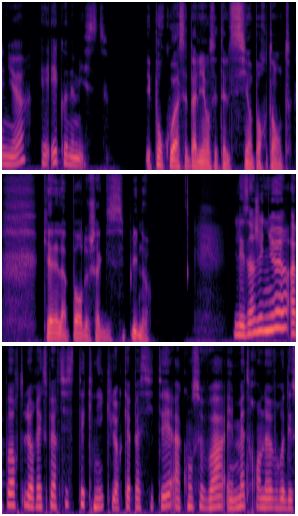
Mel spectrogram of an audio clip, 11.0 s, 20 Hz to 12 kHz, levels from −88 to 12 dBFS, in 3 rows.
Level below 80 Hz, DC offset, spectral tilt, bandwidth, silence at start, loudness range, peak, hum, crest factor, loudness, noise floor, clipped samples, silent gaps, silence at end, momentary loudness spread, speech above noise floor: -54 dBFS; under 0.1%; -5.5 dB/octave; 12 kHz; 0 s; 4 LU; -10 dBFS; none; 20 dB; -29 LUFS; -57 dBFS; under 0.1%; none; 0 s; 14 LU; 28 dB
